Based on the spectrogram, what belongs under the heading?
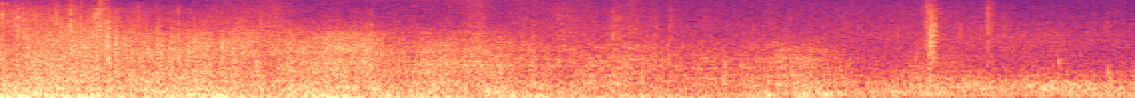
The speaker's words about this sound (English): Thor blasts into sky with hammer and lightning, breaking ice wall.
